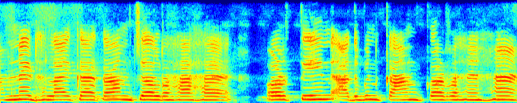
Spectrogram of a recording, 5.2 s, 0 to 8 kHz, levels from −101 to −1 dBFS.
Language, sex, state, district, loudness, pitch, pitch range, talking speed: Hindi, female, Jharkhand, Palamu, -14 LUFS, 285 Hz, 275-290 Hz, 160 wpm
